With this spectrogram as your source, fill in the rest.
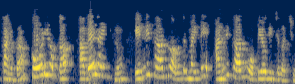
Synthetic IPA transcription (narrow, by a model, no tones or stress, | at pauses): kɐnukɐkoːɽijɔkːɐɐʋeːlɐjnsnue̞nːisaːɾluɐʋɐsɐɾɐmɐjit̪e̞ːɐnːisaːɾluopɐjoːɡiɲt͡ʃɐʋɐt͡ʃːu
